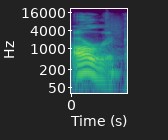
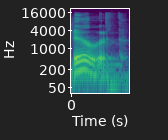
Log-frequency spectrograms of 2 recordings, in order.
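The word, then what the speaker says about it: Erryk: knight of the kingsguard she mistakenly calls them sir arik before he corrects her that it's actually Eric but this isn't just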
